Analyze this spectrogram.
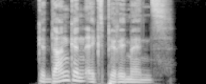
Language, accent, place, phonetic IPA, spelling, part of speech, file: German, Germany, Berlin, [ɡəˈdaŋkn̩ʔɛkspeʁiˌmɛnt͡s], Gedankenexperiments, noun, De-Gedankenexperiments.ogg
- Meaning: genitive singular of Gedankenexperiment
